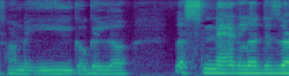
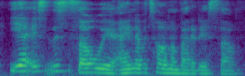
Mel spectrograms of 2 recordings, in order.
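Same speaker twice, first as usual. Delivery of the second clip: ordinary talk, nothing marked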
